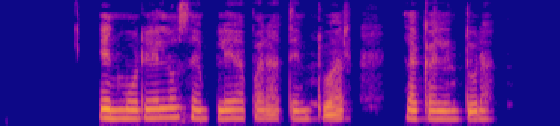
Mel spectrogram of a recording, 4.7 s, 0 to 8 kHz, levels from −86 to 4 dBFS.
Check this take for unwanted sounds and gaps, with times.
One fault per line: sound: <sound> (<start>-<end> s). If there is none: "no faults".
no faults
